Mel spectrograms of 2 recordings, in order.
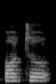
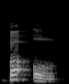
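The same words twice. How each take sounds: First: The middle t is pronounced as a clear t. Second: The middle t is replaced by a glottal stop. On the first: "for bottle" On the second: "substitute a glottal stop for the t"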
